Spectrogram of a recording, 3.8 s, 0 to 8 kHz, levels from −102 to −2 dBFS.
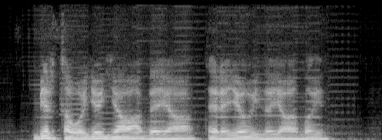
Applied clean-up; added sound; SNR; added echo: neural separator model SepFormer DNS4.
